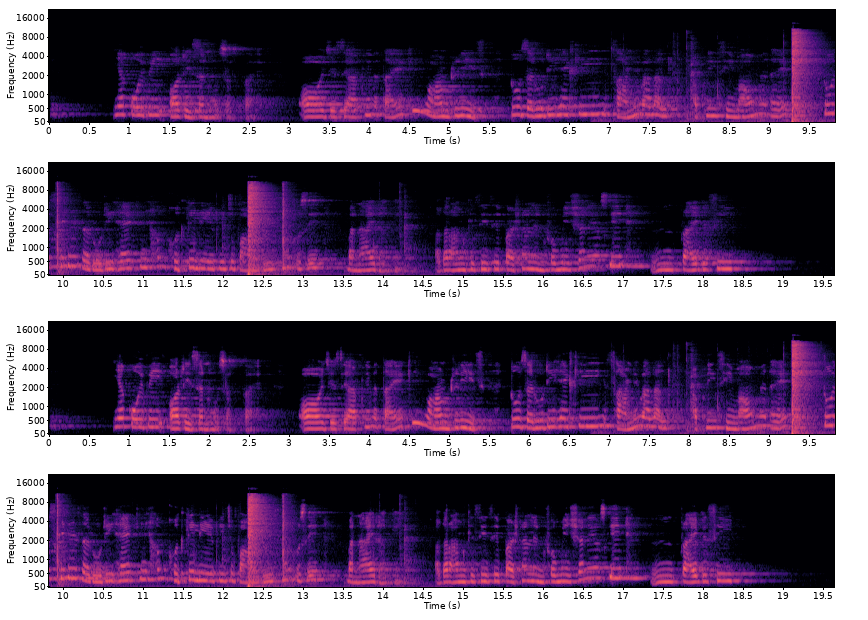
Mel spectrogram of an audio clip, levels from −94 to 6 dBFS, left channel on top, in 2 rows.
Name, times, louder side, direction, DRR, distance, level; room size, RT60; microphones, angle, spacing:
voice 1, 0.8-2.6 3.1-5.3 5.8-7.8 8.0-9.2 9.7-13.2 13.5-14.3 14.6-18.4, right 2 dB, 70° right, 9 dB, 1.6 m, -36 dB
sound 1, 6.8-10.9 11.3-14.8, right 3 dB, 10° right, 0.5 m, -38 dB
21.0 x 19.5 x 7.2 m, 1.4 s
head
